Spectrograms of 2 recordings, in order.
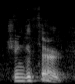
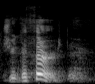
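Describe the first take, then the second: First: Said in the usual way. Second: Louder, punched-out answer; emphatic answer. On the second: Shown as a demonstration. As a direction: call out the remedy loudly. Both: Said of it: "Which is what?".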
